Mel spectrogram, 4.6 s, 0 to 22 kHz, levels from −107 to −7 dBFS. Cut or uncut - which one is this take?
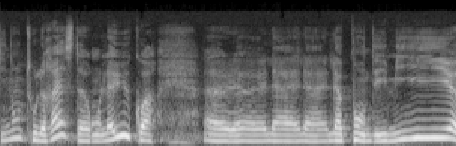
cut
